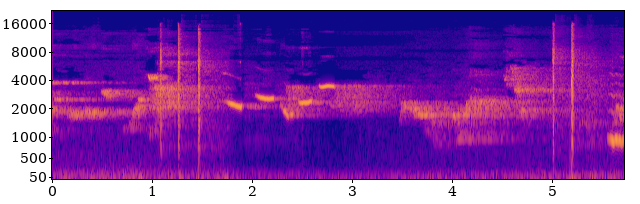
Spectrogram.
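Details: Wild white-rumped shama in forest giving clear whistled phrases: level and gently sliding notes, a few short upward flicks, and a brief high sweep at the end, with sharp clicks scattered through.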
